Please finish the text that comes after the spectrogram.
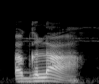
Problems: background sounds at intervals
